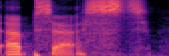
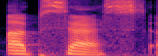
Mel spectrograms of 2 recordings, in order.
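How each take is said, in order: First: Whispered obsessed; hushed for emphasis. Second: Said in the usual way. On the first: Shown as a demonstration. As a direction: breathe the word obsessed with no voice. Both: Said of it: "She is obsessed".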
